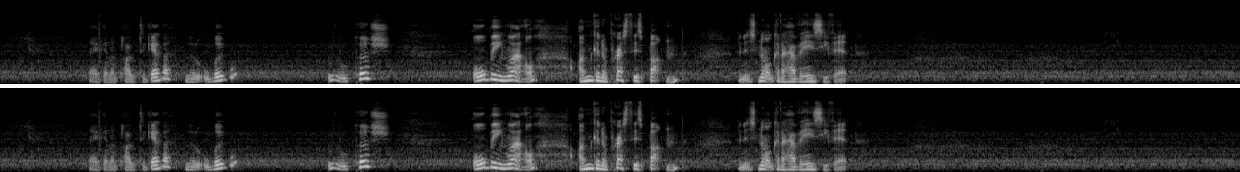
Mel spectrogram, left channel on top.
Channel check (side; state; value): both; identical; correlation 1.00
